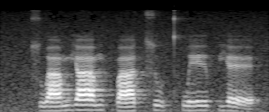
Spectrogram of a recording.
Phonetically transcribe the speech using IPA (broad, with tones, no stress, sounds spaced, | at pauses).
t͡s w ä˧˥ m j ä˥ m u˨ p ä˧˥ t͡s u˥˩ t̪ʰ w e˥ ɪ̯ p j ɛ˥˩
